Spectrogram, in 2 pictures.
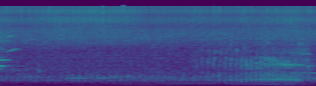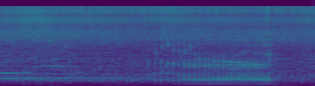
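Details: Singing male humpback whale in the ocean: soft pulsed moans swelling twice over a hissy underwater background, with faint higher tonal whines between.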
